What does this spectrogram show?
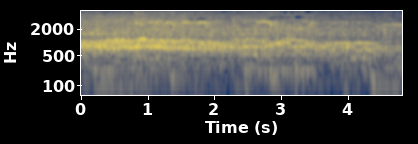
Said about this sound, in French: Voilà, que Dieu vous bénisse. Applaudissez pour eux. Amen.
